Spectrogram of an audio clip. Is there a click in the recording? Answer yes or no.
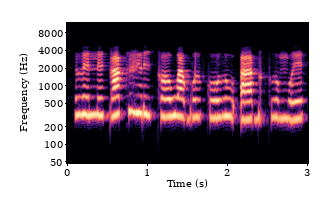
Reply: no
